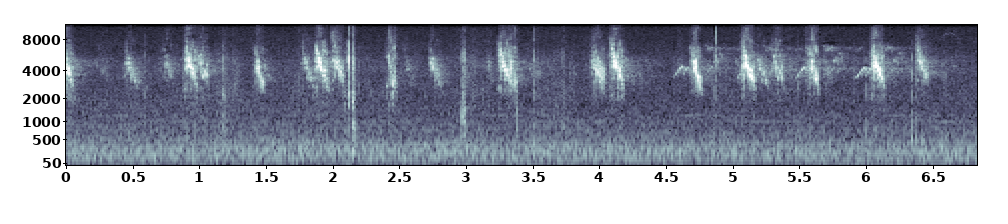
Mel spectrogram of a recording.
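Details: Several sparrows arriving for food on 15 May 2019, giving bright, high, clipped chirps about once a second in an uneven, overlapping stream.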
